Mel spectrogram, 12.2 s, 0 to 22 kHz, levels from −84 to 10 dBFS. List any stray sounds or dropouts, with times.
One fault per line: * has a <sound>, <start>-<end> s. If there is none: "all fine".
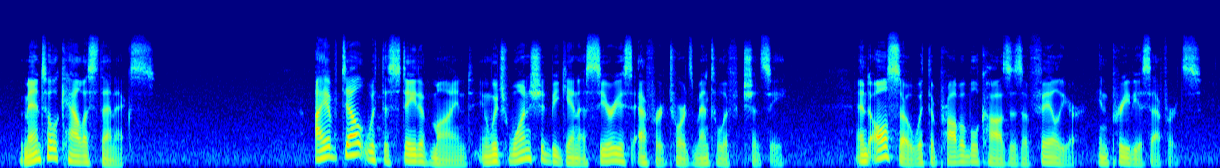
* has a dropout, 7.4-7.5 s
